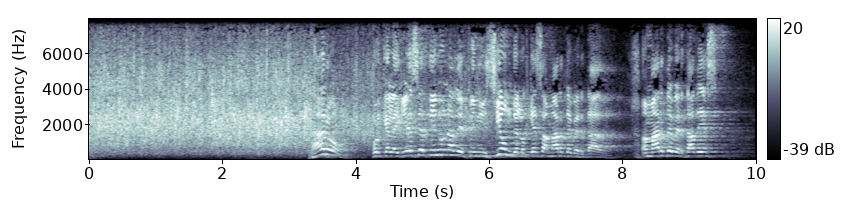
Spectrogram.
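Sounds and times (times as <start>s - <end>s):
group applauding: 0.0s - 6.0s
speech: 3.4s - 9.6s.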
